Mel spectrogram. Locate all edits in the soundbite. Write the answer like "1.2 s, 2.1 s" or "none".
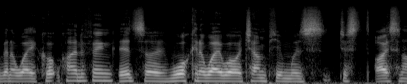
1.2 s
